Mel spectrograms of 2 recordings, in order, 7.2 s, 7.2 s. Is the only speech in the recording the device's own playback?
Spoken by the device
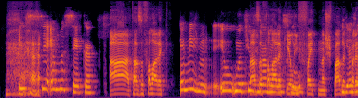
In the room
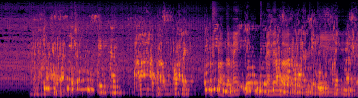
No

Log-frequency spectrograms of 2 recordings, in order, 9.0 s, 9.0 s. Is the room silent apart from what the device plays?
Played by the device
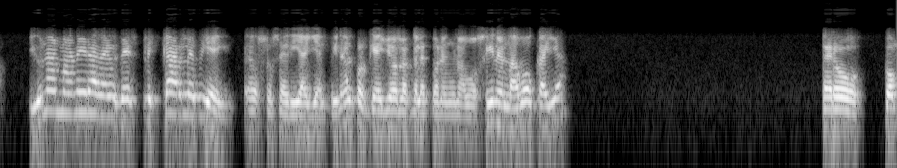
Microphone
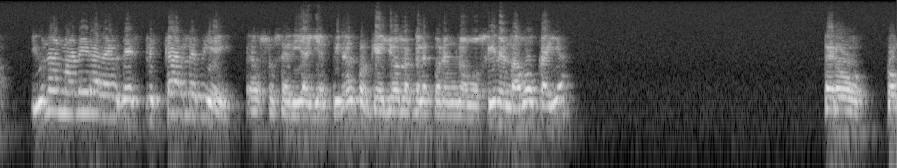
Yes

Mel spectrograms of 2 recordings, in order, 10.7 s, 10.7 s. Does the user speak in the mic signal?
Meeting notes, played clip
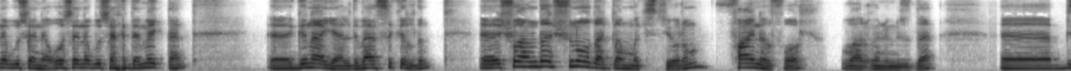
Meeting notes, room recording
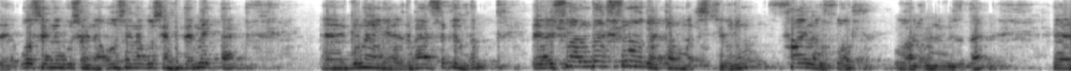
No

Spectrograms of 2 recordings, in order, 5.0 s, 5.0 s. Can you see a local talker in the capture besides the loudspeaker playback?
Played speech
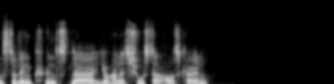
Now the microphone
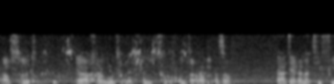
Yes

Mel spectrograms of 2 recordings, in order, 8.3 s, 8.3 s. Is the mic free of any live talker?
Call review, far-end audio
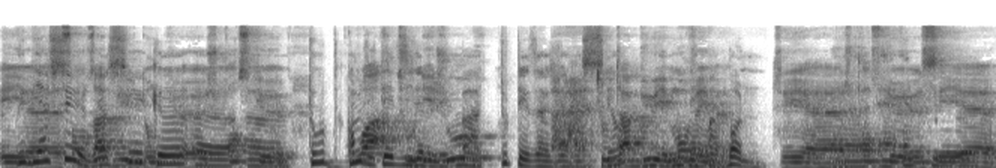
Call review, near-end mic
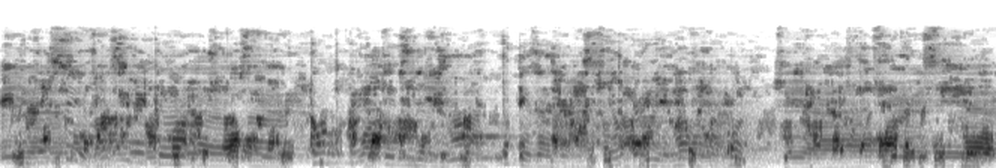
Yes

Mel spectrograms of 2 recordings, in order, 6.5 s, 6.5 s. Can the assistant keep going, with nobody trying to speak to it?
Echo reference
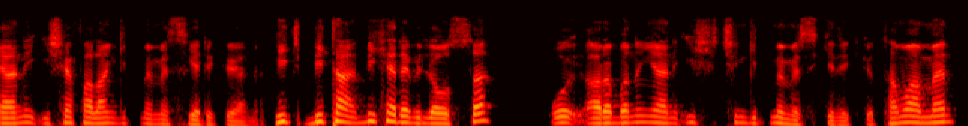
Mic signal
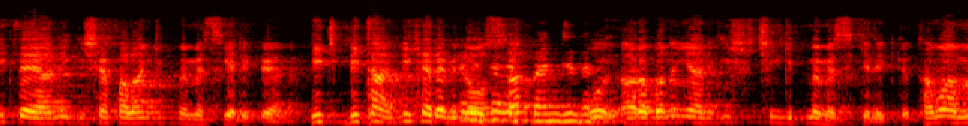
No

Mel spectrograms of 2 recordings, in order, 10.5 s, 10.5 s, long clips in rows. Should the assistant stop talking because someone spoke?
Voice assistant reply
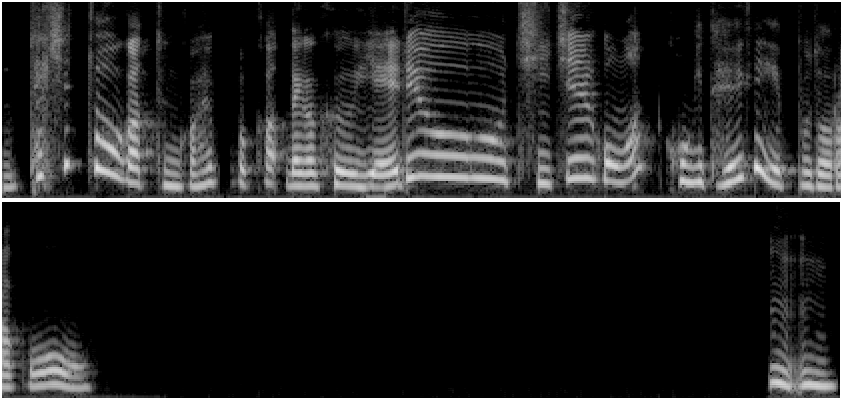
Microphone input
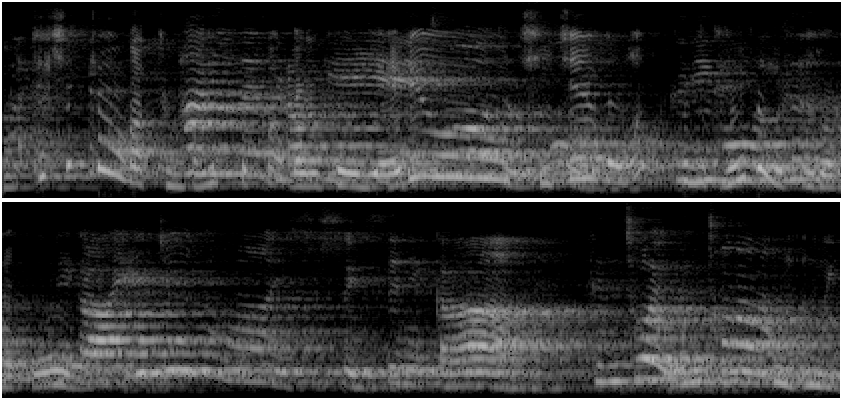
Yes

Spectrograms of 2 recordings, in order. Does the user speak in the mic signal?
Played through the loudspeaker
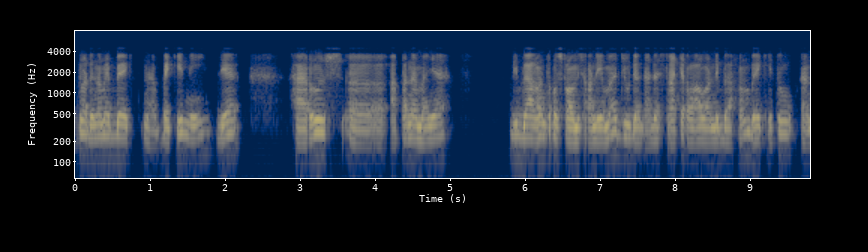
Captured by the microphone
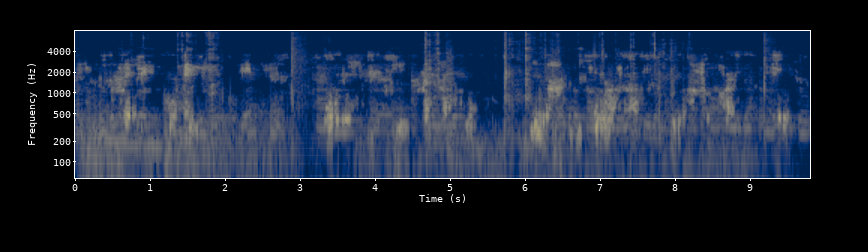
No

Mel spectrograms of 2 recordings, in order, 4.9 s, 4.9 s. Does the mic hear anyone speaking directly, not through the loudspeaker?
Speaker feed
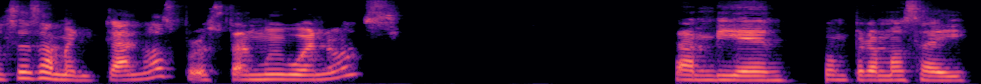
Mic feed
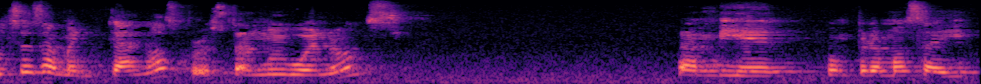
No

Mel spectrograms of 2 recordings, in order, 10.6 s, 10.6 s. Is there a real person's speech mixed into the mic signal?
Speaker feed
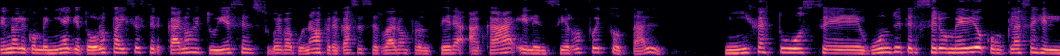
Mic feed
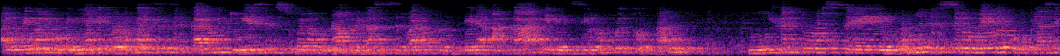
No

